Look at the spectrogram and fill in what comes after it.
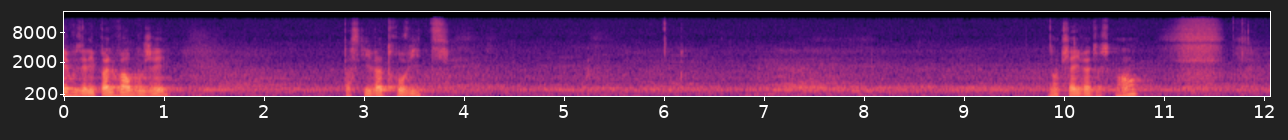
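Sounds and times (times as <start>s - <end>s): faint buzzing hum: 0.0s - 12.0s
man speaking: 2.8s - 3.9s.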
